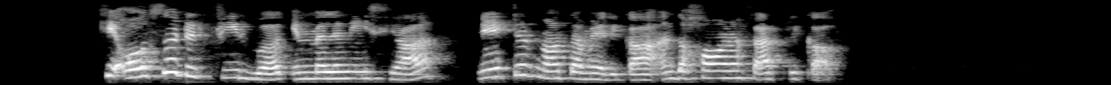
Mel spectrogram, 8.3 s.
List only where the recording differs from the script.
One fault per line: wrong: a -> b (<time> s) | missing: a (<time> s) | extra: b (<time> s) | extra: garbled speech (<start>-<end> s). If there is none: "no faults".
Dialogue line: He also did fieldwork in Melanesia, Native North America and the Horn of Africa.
no faults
